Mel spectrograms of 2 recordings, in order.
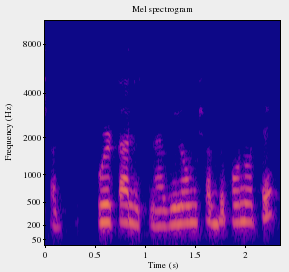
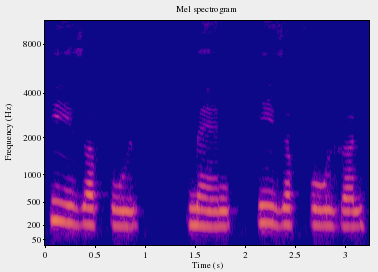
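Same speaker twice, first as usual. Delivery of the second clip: slow example sentence; much slower than usual. Shown as a demonstration. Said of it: "अरे ये तो बड़ा मूर्ख है".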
